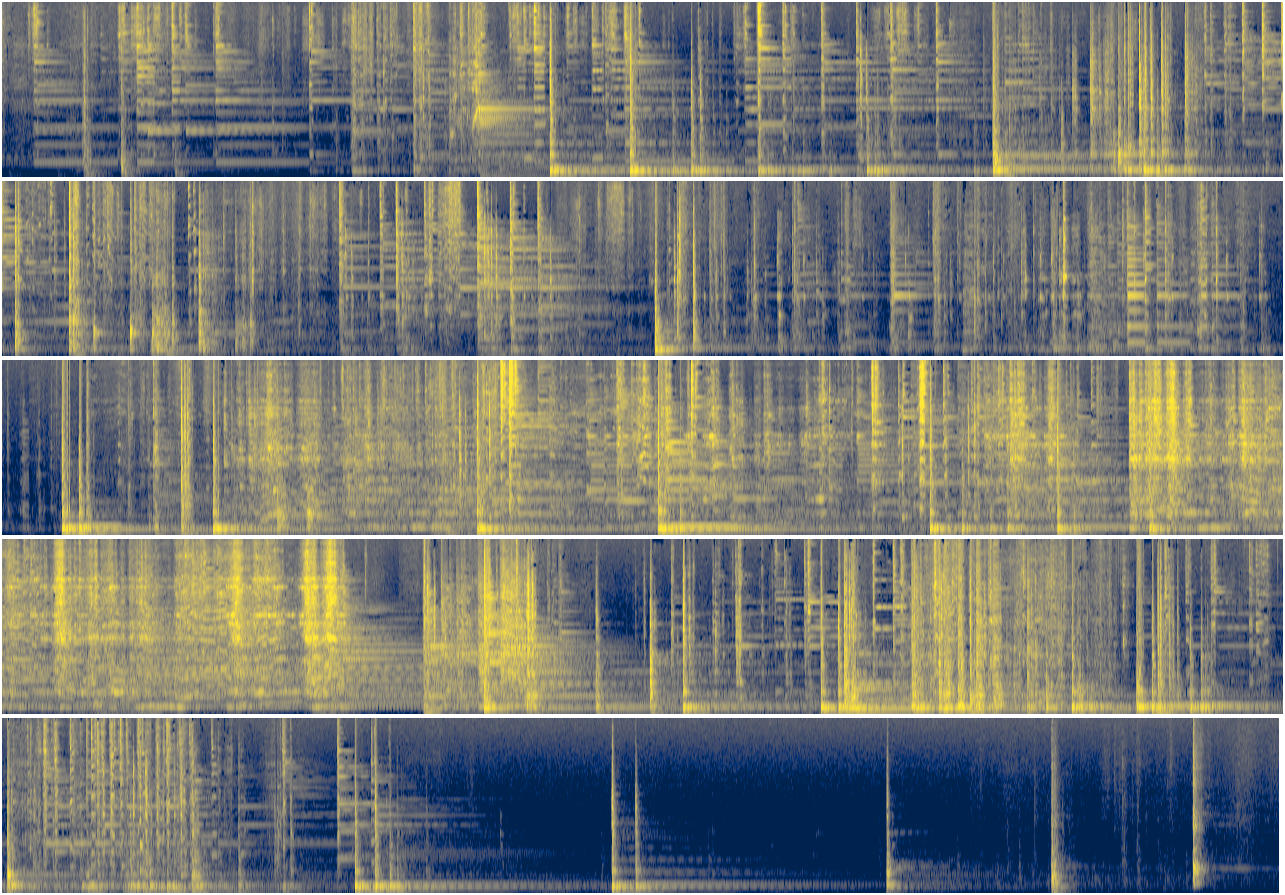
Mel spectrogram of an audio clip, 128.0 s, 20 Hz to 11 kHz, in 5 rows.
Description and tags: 20091122.guitar.closet.02
noises - more or less random - made by two guitars that hang from a bar inside my closet. Sennheiser MKH60 + MKH30 into Shrure FP24, to Edirol R09. Decode to M/S stereo with free Voxengo plugin
random, scary, string, guitar, cabinet, noise, bang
